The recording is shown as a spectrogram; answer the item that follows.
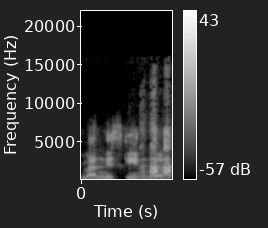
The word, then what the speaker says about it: Måneskin: I know, because they're going to try and pronounce that in an Italian accent, aren't they? Not the Danish accent. – Yeah, even the Italians didn't get the name right. Måneskin. I'm expecting ours to call them Måneskin.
